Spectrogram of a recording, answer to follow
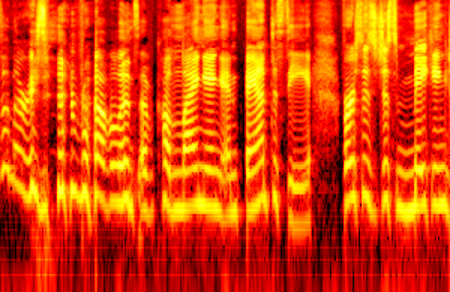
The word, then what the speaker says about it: conlanging: Yeah, conlanging.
